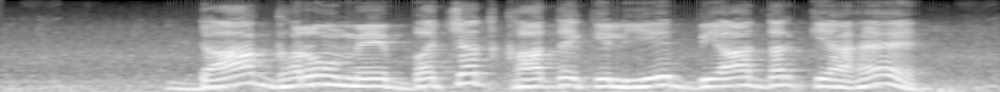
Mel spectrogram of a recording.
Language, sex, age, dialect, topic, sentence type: Hindi, male, 18-24, Marwari Dhudhari, banking, question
